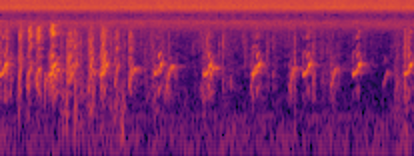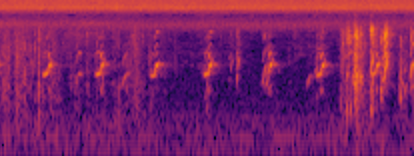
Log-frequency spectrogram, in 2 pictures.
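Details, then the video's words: White-breasted waterhen lure call meant to attract males and females: harsh croaking notes repeated about twice a second at a mid pitch, with louder clustered bursts at the start and end, over a steady high hiss. "pikat burung ruak ruak jitu memikat jantan dan betina"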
